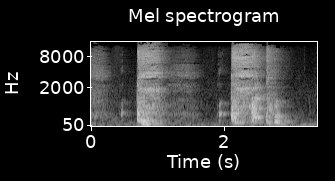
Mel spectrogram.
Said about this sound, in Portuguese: Peraí que eu vou tossir.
